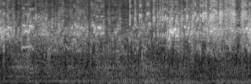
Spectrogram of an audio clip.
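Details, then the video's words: Pet budgies chirping and squawking, rough high chatter that grows louder toward the end. "Budgies Chirping Sound"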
